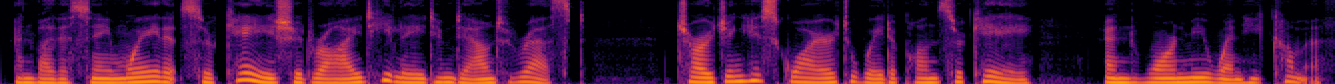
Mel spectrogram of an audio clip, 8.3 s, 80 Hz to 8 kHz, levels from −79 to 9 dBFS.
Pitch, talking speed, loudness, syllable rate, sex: 150 Hz, 215 wpm, -18 LUFS, 4.8 syllables/s, female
